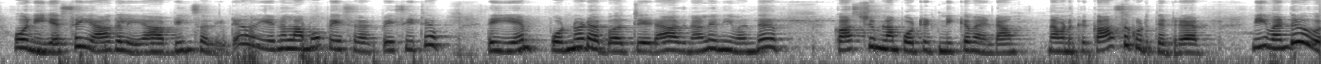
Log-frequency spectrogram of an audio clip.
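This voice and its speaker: Lively intonation from a woman pitched high, with noticeable background noise. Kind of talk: web series episode review recap. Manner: casual, conversational.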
